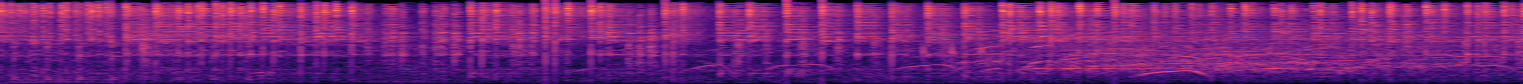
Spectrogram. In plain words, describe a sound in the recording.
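Metal percussion clashes and jingles rapidly in a lively rhythm.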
